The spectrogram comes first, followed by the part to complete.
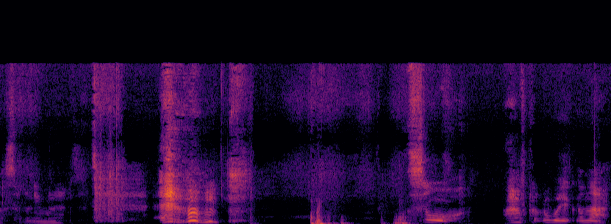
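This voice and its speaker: A young woman with a nasal, breathy voice, chatting casually and rambling at home while getting ready for bed. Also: a bit bright, slight background noise, rough recording. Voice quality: nasal, breathy, high-pitched voice. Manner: chatty, rambling, with many fillers. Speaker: vlogger. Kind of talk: casual chat to camera.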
